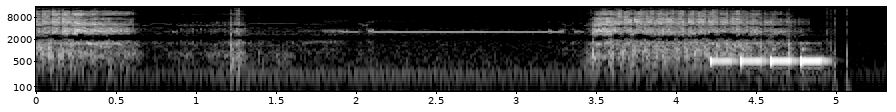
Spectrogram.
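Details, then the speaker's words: iRobot Roomba (500/600 series) in diagnostic test mode, testing all motors: short even whirring bursts with beeps in between, no grinding or catching. All motors are working fine. "okay it's testing all the motors so now all the motors are working fine"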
